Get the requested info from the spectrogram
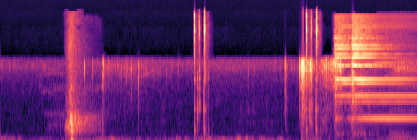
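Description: A large crisp appalam (papad) cracking as it is snapped apart by hand: a few sharp cracks, spread over about three seconds. Then a bright bell-like chime starts a little after three seconds in and rings on.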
